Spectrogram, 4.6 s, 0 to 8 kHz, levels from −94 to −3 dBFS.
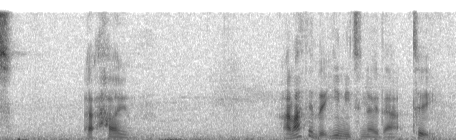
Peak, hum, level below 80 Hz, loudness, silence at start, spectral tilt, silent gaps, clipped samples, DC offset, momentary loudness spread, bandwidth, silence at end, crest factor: -10 dBFS; none; -50 dBFS; -33 LUFS; 0 s; -2.5 dB/octave; none; under 0.1%; under 0.1%; 23 LU; 7.8 kHz; 0 s; 26 dB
